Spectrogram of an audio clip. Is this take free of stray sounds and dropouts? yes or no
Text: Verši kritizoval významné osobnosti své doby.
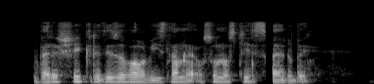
no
